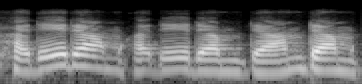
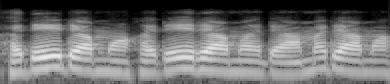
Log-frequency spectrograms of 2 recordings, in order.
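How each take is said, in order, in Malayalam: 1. Rama അവസാനം സ്വരമില്ലാതെയാണ് പറയുന്നത്. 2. Rama അവസാനം ഒരു സ്വരത്തോടെയാണ് പറയുന്നത്. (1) "രാം രാം എന്ന് മാത്രമേ പറയൂ" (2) "ഞാൻ ആദ്യം രാം എന്ന് രാമരാമ എന്ന് പറഞ്ഞു"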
